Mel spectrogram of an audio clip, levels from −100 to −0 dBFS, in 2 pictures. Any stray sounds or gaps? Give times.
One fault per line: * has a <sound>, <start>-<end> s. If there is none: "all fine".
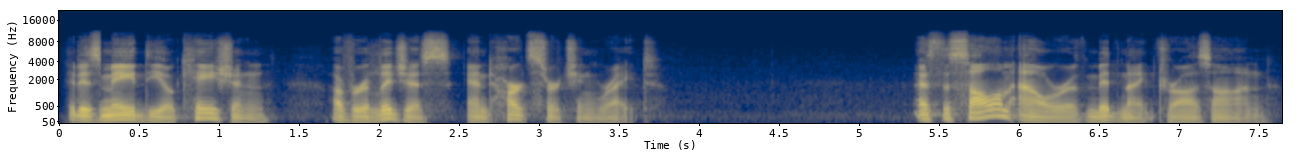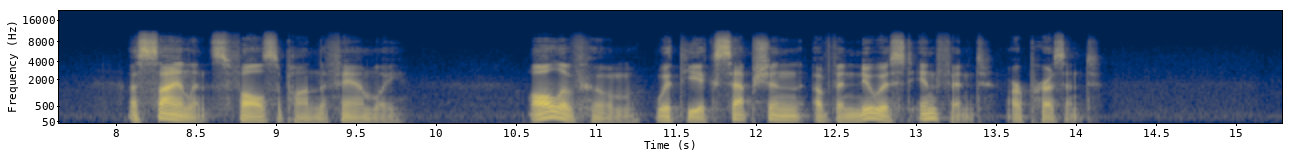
all fine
